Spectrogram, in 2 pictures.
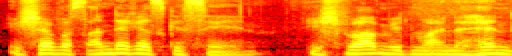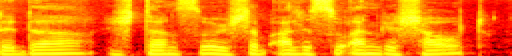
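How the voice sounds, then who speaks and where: Gravelly Cameroonian-born man, halting German. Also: medium pitch, fairly even intonation, background noise. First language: not German. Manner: halting, repeats words, broken German. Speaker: interviewee, tennis coach. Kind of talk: personal testimony interview.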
